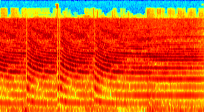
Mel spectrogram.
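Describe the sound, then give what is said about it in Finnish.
A loud, brassy phone ringtone that sounds like an air horn, sounding as a rapid series of sliding, falling blasts that repeat over about two seconds, with no voices, signalling an incoming call from the speaker's son. “Mun poika soittaa.”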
